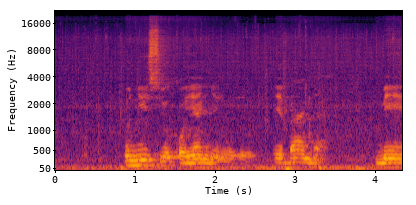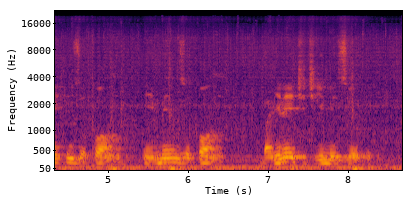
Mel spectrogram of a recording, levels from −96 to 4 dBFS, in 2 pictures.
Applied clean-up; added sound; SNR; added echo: none; Bicycle; 10 dB; none.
